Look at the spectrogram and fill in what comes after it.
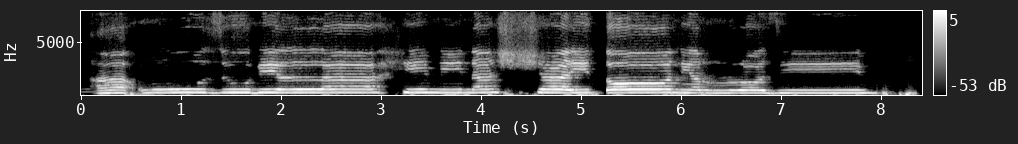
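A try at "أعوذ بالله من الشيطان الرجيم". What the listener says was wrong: Ya, nanti itu jimnya kan tadi sudah dipelajarin. Jim, bukan zim, tapi jim. Nah, tengah lidahnya ada di langit-langit atas, jim. Bukan zim, tapi jim. Tengah lidahnya menyentuh, jim.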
